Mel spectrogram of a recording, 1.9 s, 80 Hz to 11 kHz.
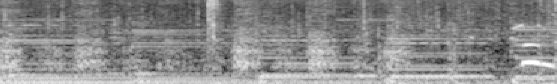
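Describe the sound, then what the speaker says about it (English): Scratch, a dog in Baldur's Gate 3, gives a few short, bright barks over a steady game soundtrack, a brief whine-like tone near the end. "Scratch barks merrily in something like agreement."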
